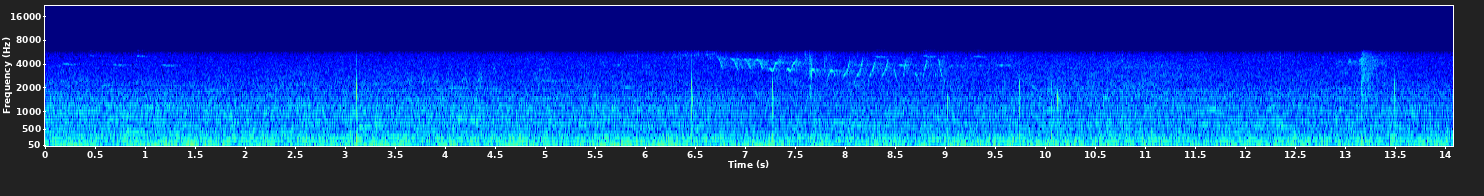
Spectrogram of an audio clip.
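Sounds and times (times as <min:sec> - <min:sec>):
outdoor hiss: 0:03.8 - 0:14.0
songbird trill: 0:05.6 - 0:10.3, 0:12.9 - 0:13.5.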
